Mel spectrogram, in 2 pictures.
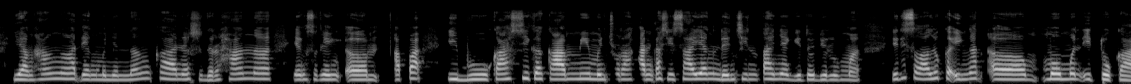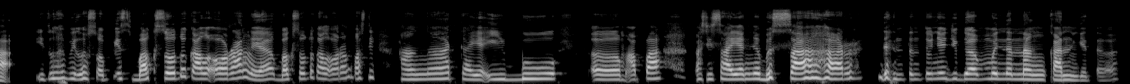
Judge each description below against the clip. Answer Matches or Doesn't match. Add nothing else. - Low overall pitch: Doesn't match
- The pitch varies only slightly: Matches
